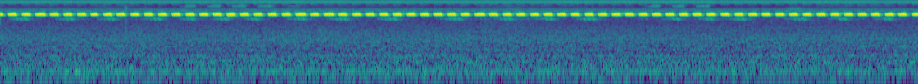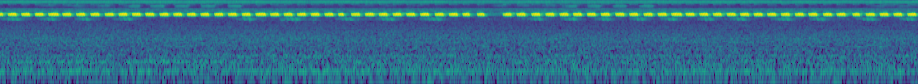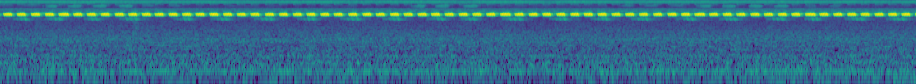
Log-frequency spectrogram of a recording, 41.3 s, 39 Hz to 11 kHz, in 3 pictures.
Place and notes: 埔里鎮桃米里水上巷3-3, Taiwan - Insects sounds
Insects sounds
Zoom H2n Spatial audio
